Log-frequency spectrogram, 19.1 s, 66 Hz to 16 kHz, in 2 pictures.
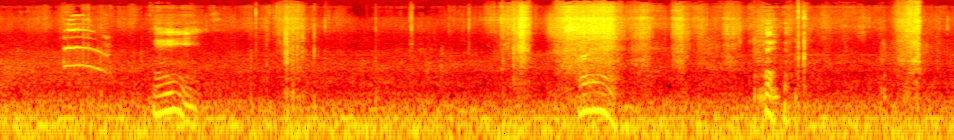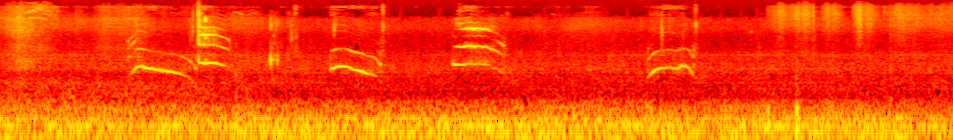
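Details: Stray kittens, 25 days old, a litter of three born to a mother cat at a neighbourhood car shop in Japan; thin, high meows arching down in pitch, repeated irregularly every second or two, over low engine rumble with a man speaking softly.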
